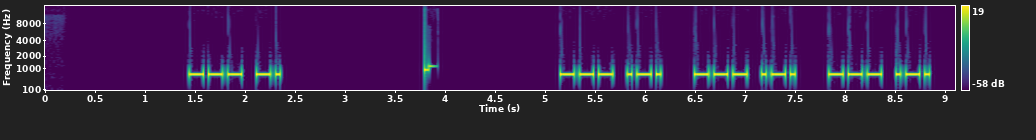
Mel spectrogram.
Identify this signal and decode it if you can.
Morse code, heard as a keyed tone, about 25 wpm, 700 Hz. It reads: ON OR OR OR
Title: Top 100 Words Repeated 25wpm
